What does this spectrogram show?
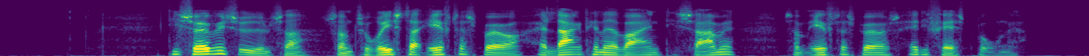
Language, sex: Danish, male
